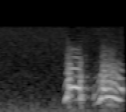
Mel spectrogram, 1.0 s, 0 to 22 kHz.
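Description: A dog gives two sharp, close barks in quick succession against a quiet background, set in a 1950s Western ranch scene.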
